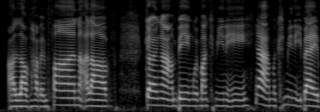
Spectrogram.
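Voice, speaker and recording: In a very clean recording with a silent background, a woman with a London accent speaks at a fairly quick pace and a fairly low pitch, her bright, sharp tone kept monotone and flat. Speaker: singer-songwriter. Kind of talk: radio interview. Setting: radio studio.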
